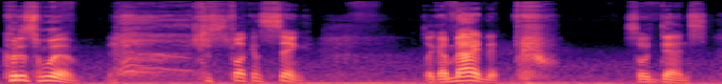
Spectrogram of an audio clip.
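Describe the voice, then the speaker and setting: A young male fitness coach talking in a loose, profane, motivational way. He is blunt and laughs easily, and his voice sits at an ordinary middle pitch. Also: big pitch swings, takes it slowly. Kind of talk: casual motivational talk.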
